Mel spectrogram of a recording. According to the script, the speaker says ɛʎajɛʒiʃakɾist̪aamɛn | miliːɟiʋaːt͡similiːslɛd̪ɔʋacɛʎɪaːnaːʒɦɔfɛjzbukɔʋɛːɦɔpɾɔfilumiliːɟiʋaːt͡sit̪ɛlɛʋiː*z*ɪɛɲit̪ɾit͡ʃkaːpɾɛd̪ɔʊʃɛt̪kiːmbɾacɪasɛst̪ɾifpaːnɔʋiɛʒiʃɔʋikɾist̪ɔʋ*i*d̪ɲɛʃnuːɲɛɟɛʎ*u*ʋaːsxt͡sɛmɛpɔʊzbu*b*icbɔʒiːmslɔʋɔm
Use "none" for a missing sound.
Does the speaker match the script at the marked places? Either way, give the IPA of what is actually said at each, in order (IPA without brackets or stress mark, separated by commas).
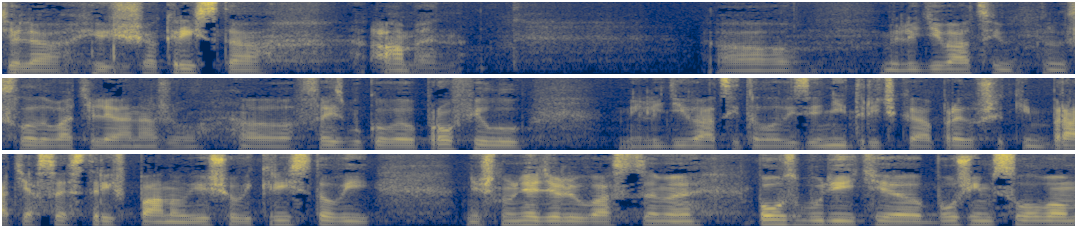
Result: z, i, u, ɟ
